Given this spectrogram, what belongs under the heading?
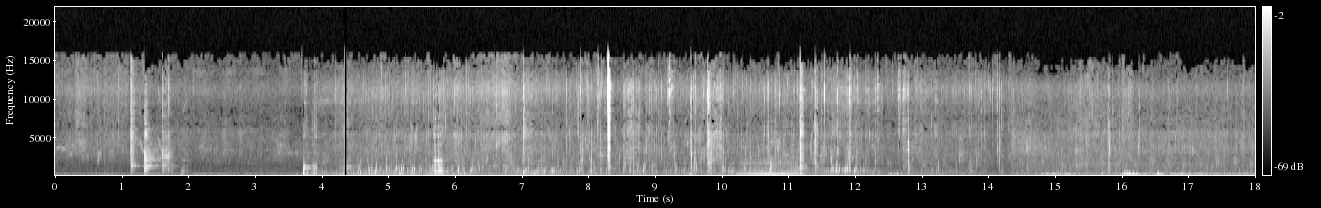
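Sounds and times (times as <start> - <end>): soup sloshing and bubbling: 4.0 - 15.9
ladle scraping and clinking pot: 5.6 - 7.2.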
